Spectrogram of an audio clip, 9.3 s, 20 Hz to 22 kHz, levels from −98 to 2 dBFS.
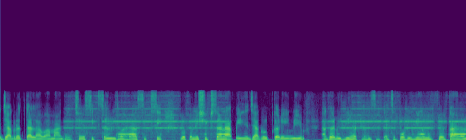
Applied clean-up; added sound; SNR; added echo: neural diffusion model UNIVERSE++.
